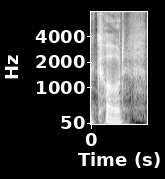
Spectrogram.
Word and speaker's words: Coad: Peter Code, not spelled like CODE. I think it's like COED or something. COAD. COAD. Okay.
